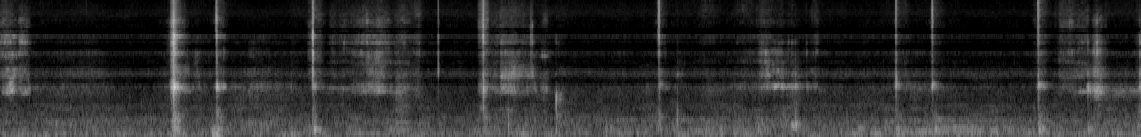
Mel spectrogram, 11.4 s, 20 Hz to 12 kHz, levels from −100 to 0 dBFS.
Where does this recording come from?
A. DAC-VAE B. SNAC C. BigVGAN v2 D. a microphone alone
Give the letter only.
B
